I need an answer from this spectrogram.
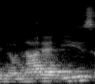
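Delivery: AT leaned on with a rising tune.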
